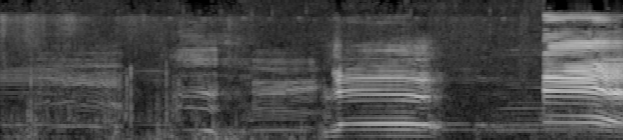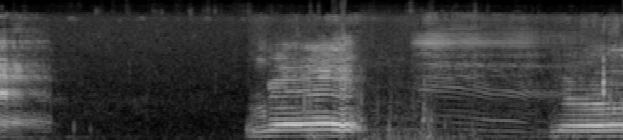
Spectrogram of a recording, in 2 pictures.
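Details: A group of cows roaming a road call the herd, mooing loudly in long, harmonic-rich calls that swell and fade, with short quiet gaps between.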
